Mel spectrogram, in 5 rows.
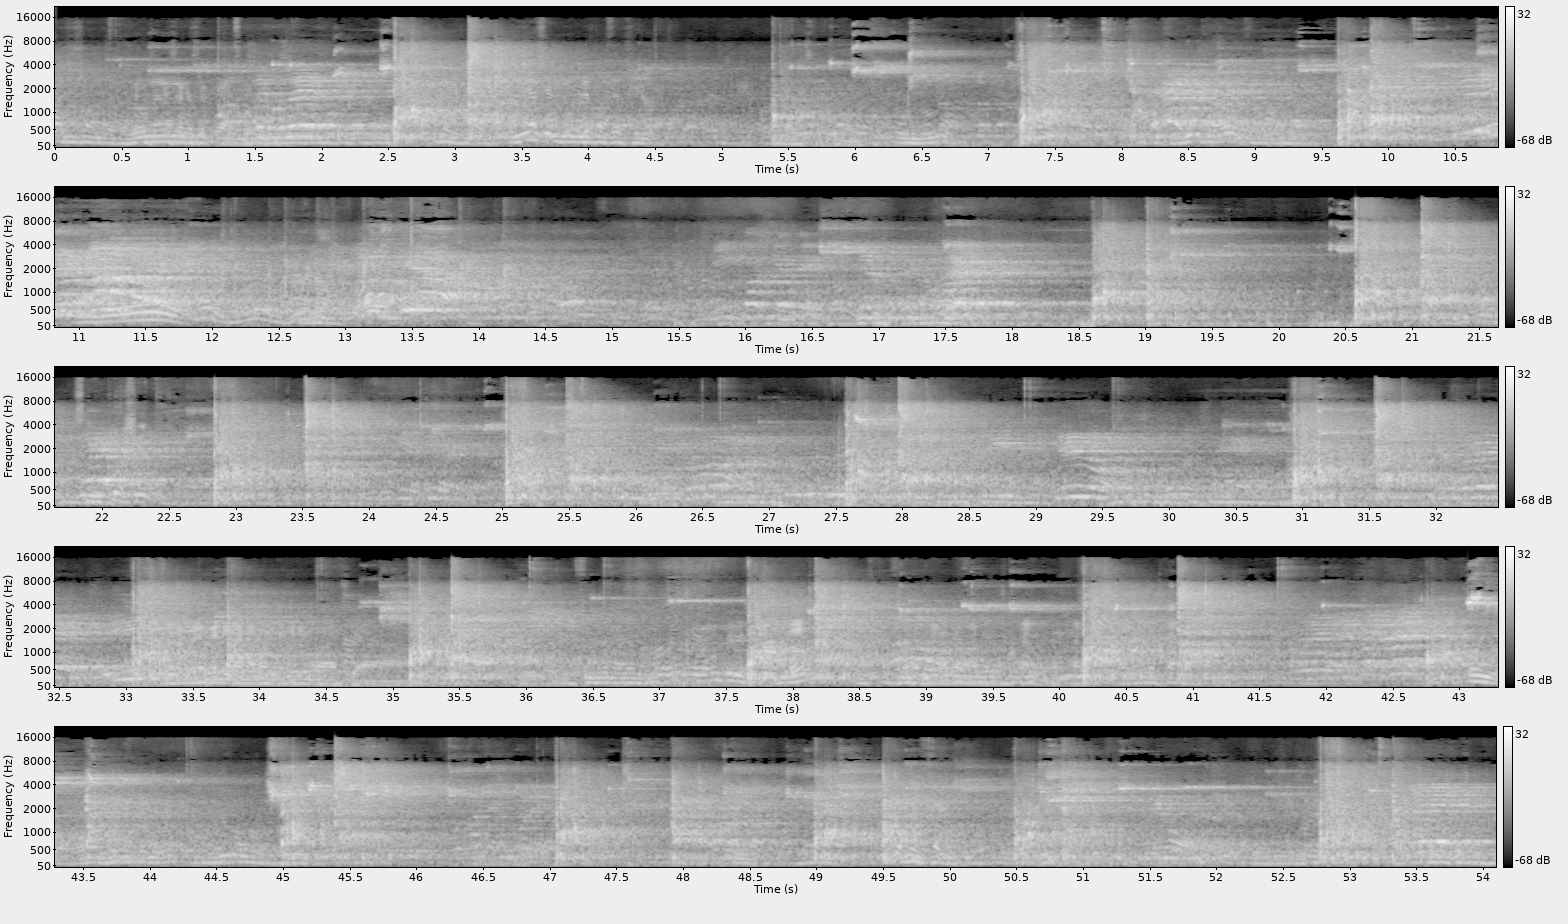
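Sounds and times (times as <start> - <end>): people talking: 0.0 - 19.4, 20.5 - 54.0
ball hits echoing in hall: 2.4 - 4.0, 7.1 - 10.8, 17.6 - 29.7, 30.8 - 32.3, 32.9 - 34.5, 35.1 - 36.4, 37.2 - 39.2, 40.0 - 41.8, 46.9 - 51.9, 52.6 - 54.0.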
